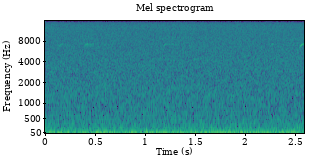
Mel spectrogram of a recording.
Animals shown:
forest ambience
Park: Marsh-Billings-Rockefeller National Historical Park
